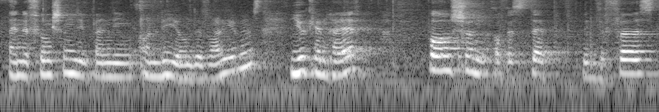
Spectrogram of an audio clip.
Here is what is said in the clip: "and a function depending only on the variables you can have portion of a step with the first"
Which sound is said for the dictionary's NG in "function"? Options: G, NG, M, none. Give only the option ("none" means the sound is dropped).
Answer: NG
